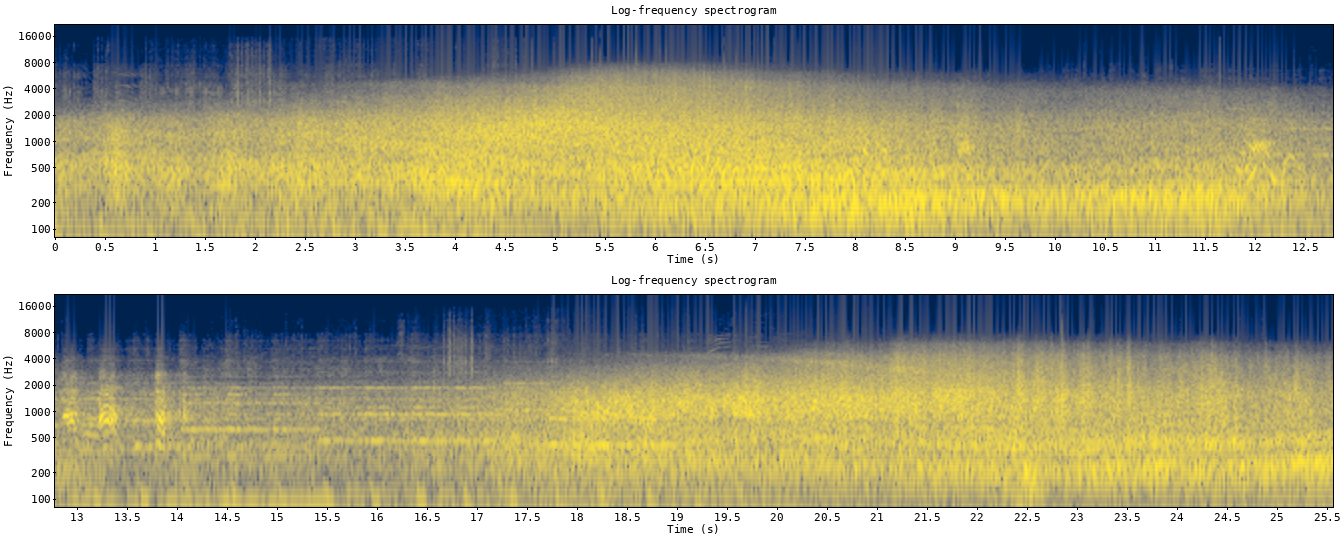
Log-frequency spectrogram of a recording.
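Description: Red Arrows jet aircraft flying past in formation at Leeuwarden air base: a loud roaring surge of engine noise builds and fades, dips into a quieter spell with faint crackles, then a second roaring pass swells.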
